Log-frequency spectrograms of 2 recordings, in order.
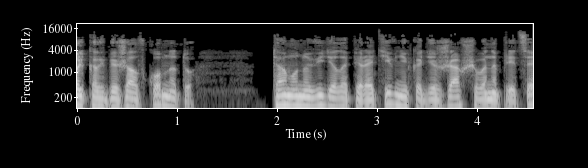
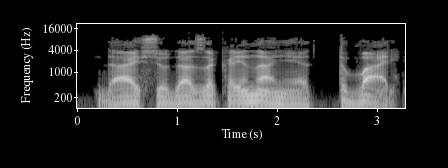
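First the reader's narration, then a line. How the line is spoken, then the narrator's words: Menacing. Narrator (Russian): грозно сказал Пал Палыч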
